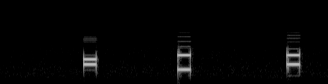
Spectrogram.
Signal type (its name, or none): DTMF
